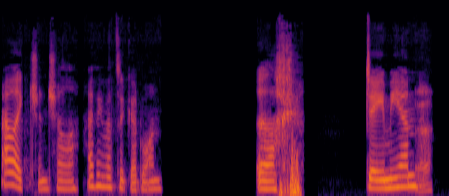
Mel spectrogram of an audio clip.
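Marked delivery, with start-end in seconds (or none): 2.6-4.3 scornful, contemptuous, much lower pitch. Discussing names with others, saying a name with contempt. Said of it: "You said it with his name was such contempt".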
